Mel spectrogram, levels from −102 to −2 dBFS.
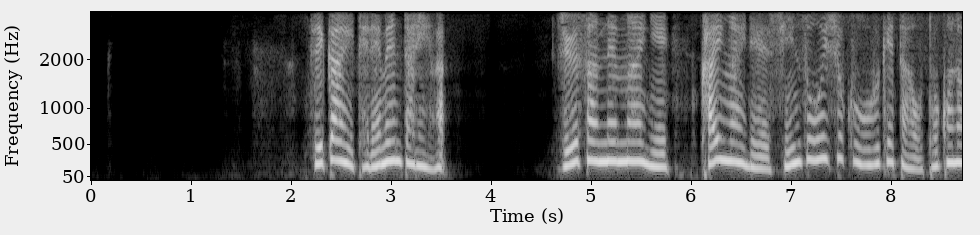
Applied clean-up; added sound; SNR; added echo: neural mask model Resemble Enhance denoiser.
